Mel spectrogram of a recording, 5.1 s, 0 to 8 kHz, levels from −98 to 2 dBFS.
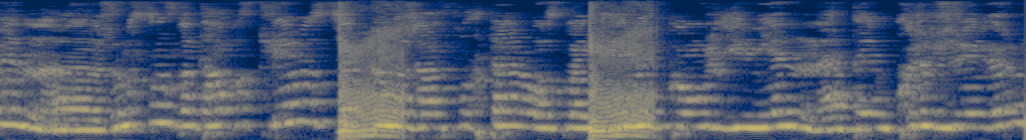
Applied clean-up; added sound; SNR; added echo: classical method WPE with log-MMSE.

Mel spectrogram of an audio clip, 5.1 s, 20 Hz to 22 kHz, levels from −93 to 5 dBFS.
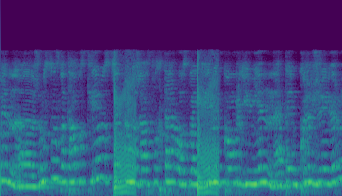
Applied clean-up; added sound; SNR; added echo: none; Fart; 6 dB; reverberation time 0.6 s.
